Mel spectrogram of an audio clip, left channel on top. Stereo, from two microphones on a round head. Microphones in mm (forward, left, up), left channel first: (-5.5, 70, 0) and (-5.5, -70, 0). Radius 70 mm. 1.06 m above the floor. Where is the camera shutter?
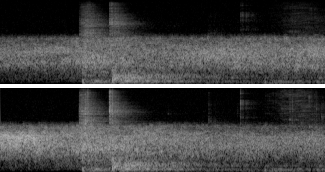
50° right (ahead or behind), 3.5 m.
